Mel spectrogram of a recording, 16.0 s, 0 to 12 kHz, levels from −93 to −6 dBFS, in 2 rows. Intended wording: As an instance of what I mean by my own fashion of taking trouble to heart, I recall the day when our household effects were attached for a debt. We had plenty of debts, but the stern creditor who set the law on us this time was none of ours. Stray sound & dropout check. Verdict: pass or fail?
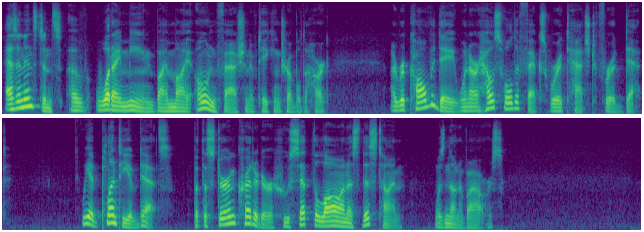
pass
